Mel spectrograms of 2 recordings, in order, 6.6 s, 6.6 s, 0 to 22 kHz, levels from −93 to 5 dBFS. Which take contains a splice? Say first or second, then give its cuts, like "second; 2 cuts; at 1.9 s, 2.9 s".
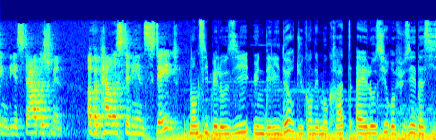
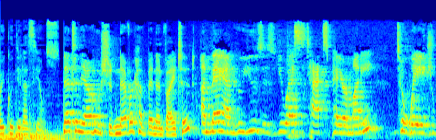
first; 1 cut; at 2.7 s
